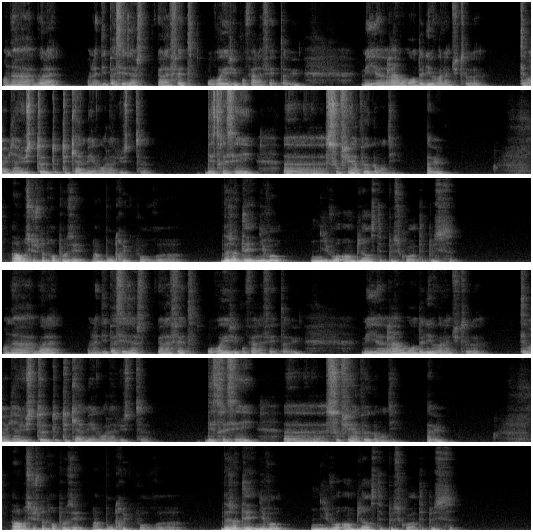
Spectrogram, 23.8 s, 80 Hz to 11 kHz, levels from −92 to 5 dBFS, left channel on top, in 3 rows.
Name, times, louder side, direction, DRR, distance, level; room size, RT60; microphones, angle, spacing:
voice 1, 0.0-0.9 1.3-7.3 7.8-10.2 11.0-13.9 14.3-14.6, equal, 35° left, 1.5 m, -32 dB
voice 2, 15.4-18.6 19.2-20.2 20.5-22.6, equal, 5° left, 0.6 m, -25 dB
11.5 x 4.6 x 3.1 m
head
